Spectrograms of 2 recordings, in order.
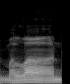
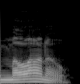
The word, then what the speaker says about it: Milano: In the west, we pronounce it Milan, but in Italy they say Milano.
